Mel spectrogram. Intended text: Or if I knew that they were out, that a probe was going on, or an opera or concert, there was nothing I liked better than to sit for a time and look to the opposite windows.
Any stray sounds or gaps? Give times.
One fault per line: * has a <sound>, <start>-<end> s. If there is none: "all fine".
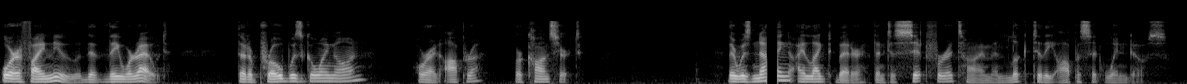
* has a dropout, 7.7-7.8 s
